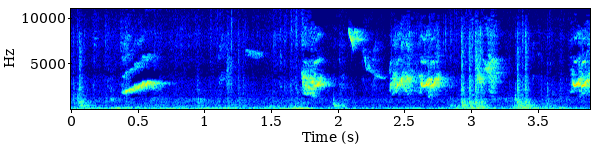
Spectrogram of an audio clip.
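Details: Common redpolls kept in captivity: a few short, sharp chirping call notes, some rising and some falling, scattered across four seconds among knocks and rattling cage sounds.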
